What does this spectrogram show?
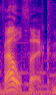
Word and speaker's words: Valthek: It's pronounced Valthek. The L is reverse silent.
